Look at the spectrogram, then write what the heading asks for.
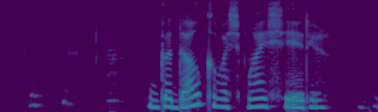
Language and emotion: Russian, neutral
